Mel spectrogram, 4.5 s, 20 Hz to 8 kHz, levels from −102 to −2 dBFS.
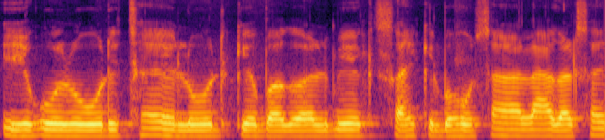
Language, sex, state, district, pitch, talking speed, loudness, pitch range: Maithili, male, Bihar, Samastipur, 125 Hz, 170 wpm, -14 LUFS, 120-130 Hz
